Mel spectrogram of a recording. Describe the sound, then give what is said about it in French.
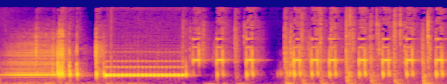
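A telephone number is dialed: a few short tones and a long steady tone, then a quick run of many short key beeps in an uneven rhythm. “J'appelle tout de suite Delphine.”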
